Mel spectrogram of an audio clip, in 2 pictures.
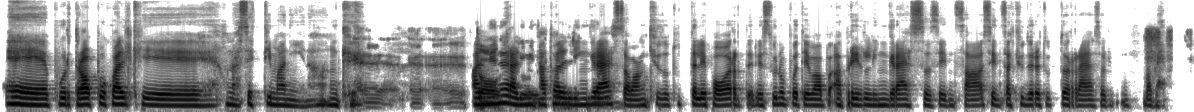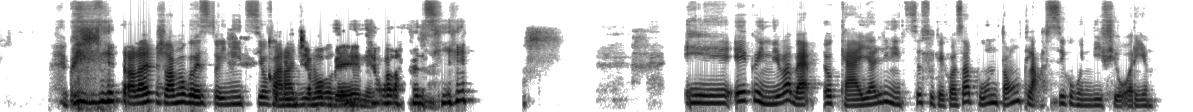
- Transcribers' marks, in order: exhale; laughing while speaking: "anche!"; "avevano" said as "avean"; chuckle; laughing while speaking: "Quindi, tralasciamo quesso"; "questo" said as "quesso"; "farraginoso" said as "faraginoso"; laughing while speaking: "mettiamola così!"; other background noise; snort; tapping
- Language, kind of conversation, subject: Italian, podcast, Hai esperienza di giardinaggio urbano o di cura delle piante sul balcone?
